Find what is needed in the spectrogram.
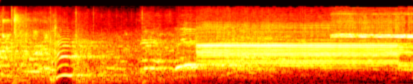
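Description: Gym scoreboard buzzer sounding one steady blast of about two seconds, starting halfway through, over crowd voices and shouts.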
